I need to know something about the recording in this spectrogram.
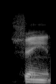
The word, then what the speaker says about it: Schoen: So, like, is it Schoen? Is that how you pronounce his name? Shane. It's confusing. Shane. Okay.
